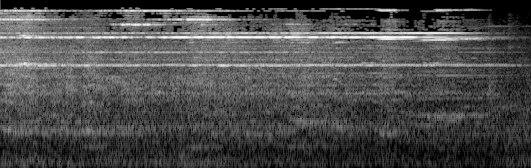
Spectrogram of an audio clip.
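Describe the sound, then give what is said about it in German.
Train wheels screeching steel on steel as a train comes to a stop on arrival: a sustained, shrill metallic squeal over a steady rumbling hiss, holding for several seconds before fading away at the end. “Kata, Kata, vor und zurück, immer langsamer, bis der Trommelschlag mit einem kläglichen Schrei von Stahl auf Stahl zum Finale kam.”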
